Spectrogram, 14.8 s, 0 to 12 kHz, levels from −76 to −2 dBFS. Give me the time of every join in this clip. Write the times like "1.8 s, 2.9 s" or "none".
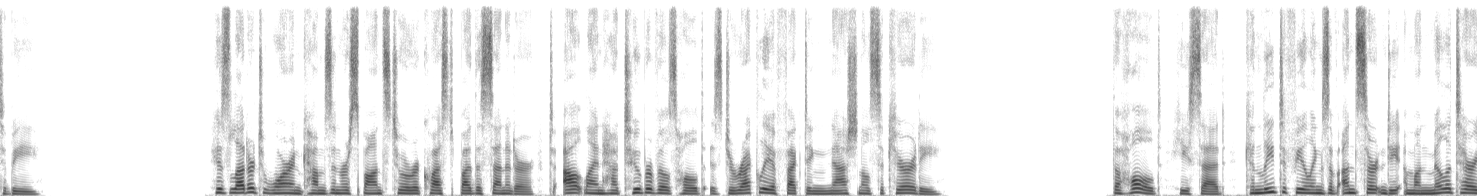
5.4 s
